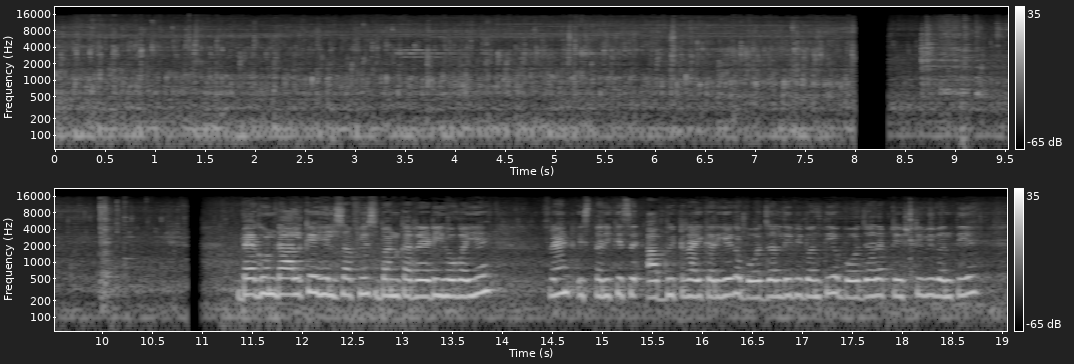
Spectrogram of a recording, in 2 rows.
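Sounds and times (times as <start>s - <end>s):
curry bubbling in a pan: 0.0s - 9.6s.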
